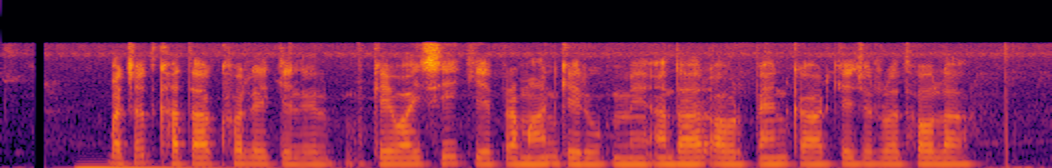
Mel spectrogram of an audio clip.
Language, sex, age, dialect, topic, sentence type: Maithili, male, 36-40, Eastern / Thethi, banking, statement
